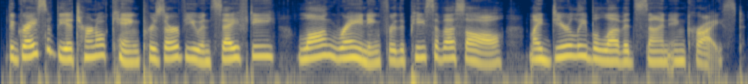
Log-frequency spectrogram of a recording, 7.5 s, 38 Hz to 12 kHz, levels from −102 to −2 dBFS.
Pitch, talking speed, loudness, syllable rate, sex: 215 Hz, 195 wpm, -18 LUFS, 5.3 syllables/s, female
